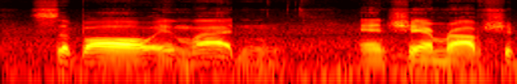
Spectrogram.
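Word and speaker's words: Sabal: other way the same goes for for example sable is actually supposed to be pronounced sub all in Latin and shamrock should be camera ops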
